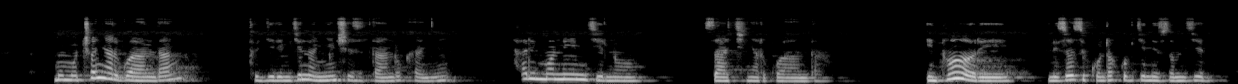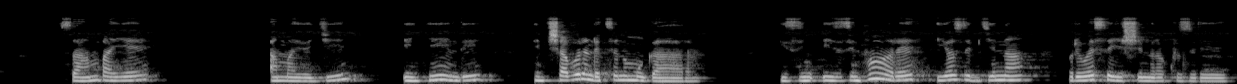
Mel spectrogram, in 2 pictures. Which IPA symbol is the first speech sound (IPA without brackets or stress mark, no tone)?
m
